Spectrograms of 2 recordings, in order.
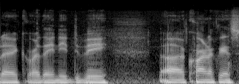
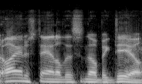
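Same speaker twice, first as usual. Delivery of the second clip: ordinary talk, nothing marked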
